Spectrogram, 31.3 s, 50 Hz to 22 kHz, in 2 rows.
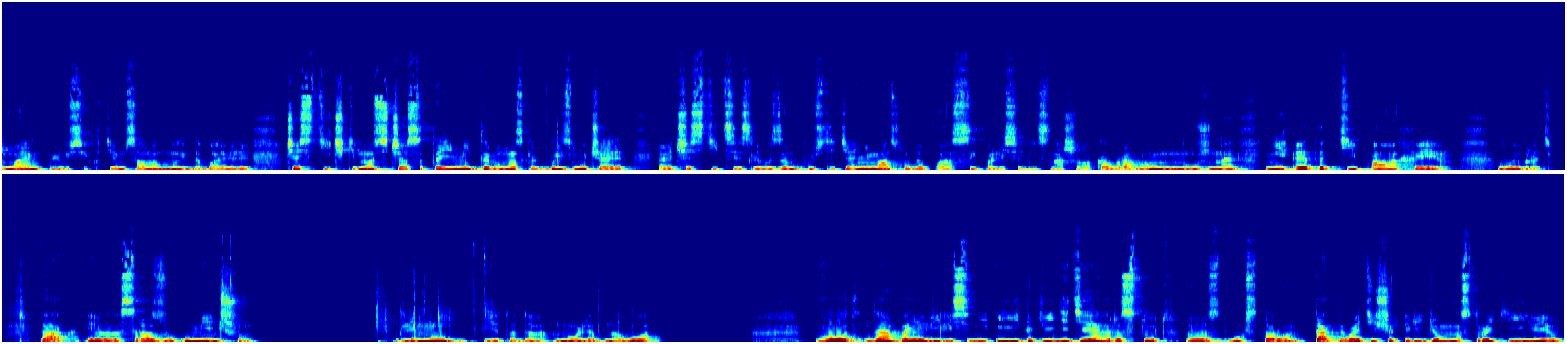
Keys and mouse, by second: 0.0 click, 1.1-1.6 middle drag, 2.9 middle click, 5.6 shift+a, 7.7 click, 9.3 click, 13.8-15.0 drag, 15.0 middle click, 17.8-20.9 drag, 21.7 KP_1, 25.8-26.2 middle drag, 27.2 shift+middle drag, 27.6-27.9 middle drag, 28.4 middle click, 29.4 click.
